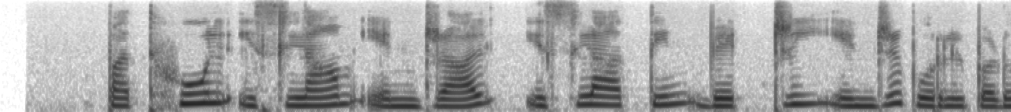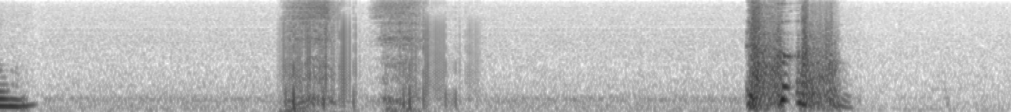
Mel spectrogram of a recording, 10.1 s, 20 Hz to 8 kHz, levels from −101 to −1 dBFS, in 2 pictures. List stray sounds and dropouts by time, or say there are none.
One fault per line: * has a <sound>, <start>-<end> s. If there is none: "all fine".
* has a sneeze, 6.4-7.5 s
* has a laugh, 8.8-9.3 s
